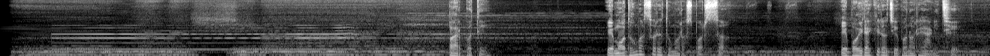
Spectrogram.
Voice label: MALE DRAMA

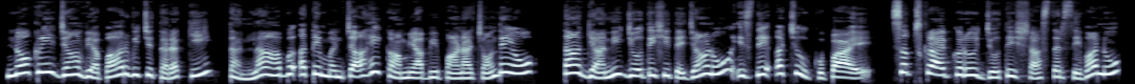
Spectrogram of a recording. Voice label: Commercial

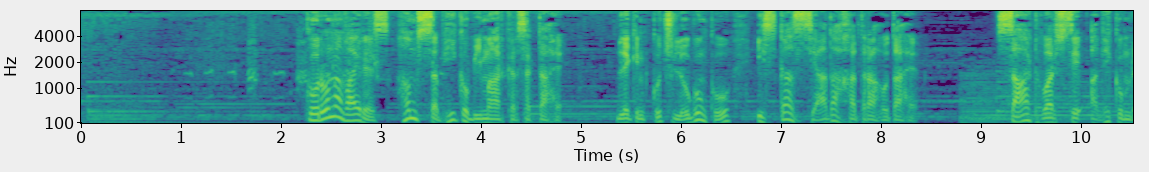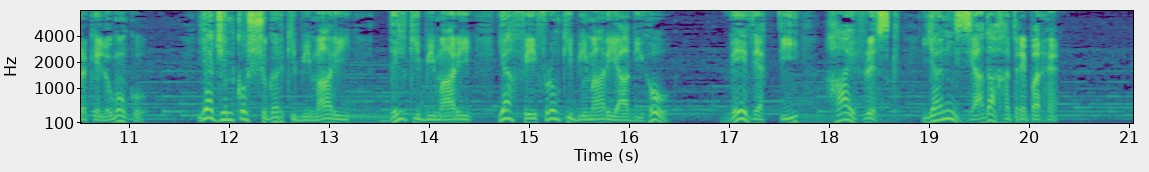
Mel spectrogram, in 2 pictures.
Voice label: Narration

